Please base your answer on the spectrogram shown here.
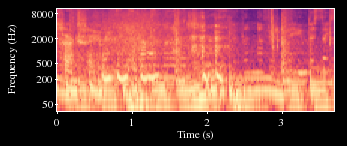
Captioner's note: chuckles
